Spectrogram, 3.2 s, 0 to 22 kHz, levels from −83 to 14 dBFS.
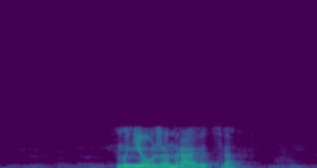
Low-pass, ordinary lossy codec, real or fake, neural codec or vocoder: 5.4 kHz; none; real; none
